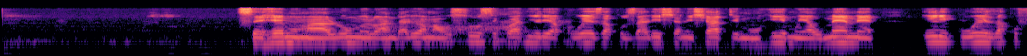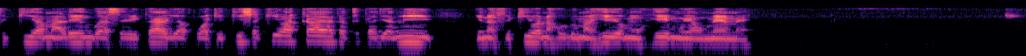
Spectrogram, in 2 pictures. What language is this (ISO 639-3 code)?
swa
